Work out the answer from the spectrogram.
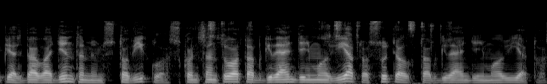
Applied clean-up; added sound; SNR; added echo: neural mask model Resemble Enhance denoiser.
